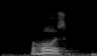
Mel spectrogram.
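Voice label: "rose", French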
